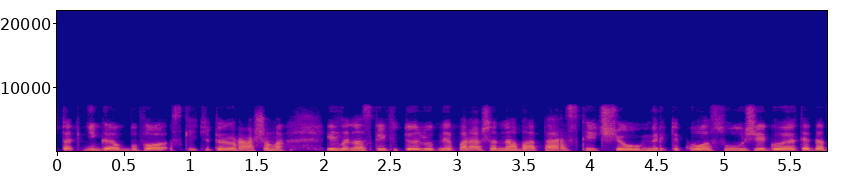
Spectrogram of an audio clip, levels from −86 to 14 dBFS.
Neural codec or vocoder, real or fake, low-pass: codec, 32 kHz, 1.9 kbps, SNAC; fake; 7.2 kHz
